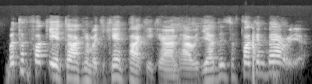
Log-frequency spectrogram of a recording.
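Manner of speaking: irate Bostonian with dropped r's; Boston accent. Acted. Panelist heckling the Harvard Yard line, in a mock-irate Boston accent. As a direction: argue back in a hammed-up Boston accent.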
